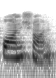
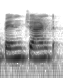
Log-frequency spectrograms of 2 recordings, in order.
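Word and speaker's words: penchant: Next हमारा आता है पॉनशॉन। पॉनशॉन देखें, अगर आपने ये प्रोनाउंसिएशन नहीं पढ़ी होगी तो आप इसको पेनचैंट जो है वो उसको प्रोनाउंस करेंगे, लेकिन यही होता है हमारा पॉनशॉन, मतलब समथिंग दैट यू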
